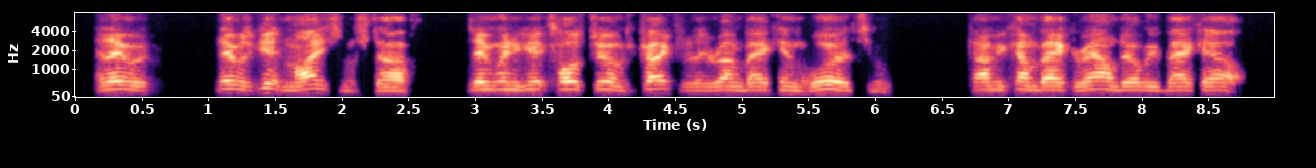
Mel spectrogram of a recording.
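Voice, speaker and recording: The speaker has a Kentucky accent and a moderate pace. The delivery is a flat monotone, and the sound is dry and close with no echo. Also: man, medium pitch for a man. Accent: rural Kentucky, US South. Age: 40s. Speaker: trapper. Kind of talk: podcast interview. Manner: casual, conversational.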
